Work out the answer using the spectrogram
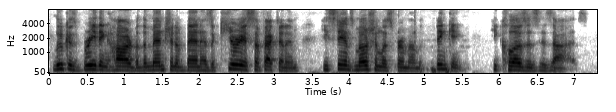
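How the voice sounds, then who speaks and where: Higher-pitched male script narrator. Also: moderate pace, fairly bright tone, no room sound. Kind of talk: scripted narration, reading stage directions.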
